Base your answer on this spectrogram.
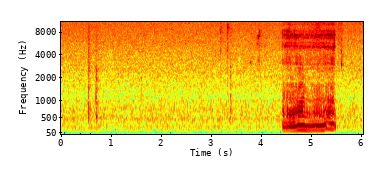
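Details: Welsh Corgi Angela snoring in her sleep, 13 August 2021. A few faint ticks are followed by a single loud, buzzy snore about a second long with a wavering pitch. Quiet background throughout.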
